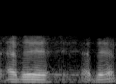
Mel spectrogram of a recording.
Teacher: التقليل يعني لا فتح مفتوح أبا ولا إضجاع أبي، ولكن بين الاثنين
